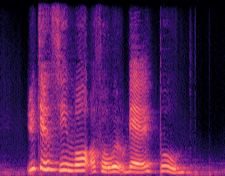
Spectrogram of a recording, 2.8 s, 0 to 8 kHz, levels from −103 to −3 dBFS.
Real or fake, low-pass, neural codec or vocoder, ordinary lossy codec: fake; none; codec, 16 kHz, 0.5 kbps, X-Codec, HuBERT features, trained on balanced general audio; none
